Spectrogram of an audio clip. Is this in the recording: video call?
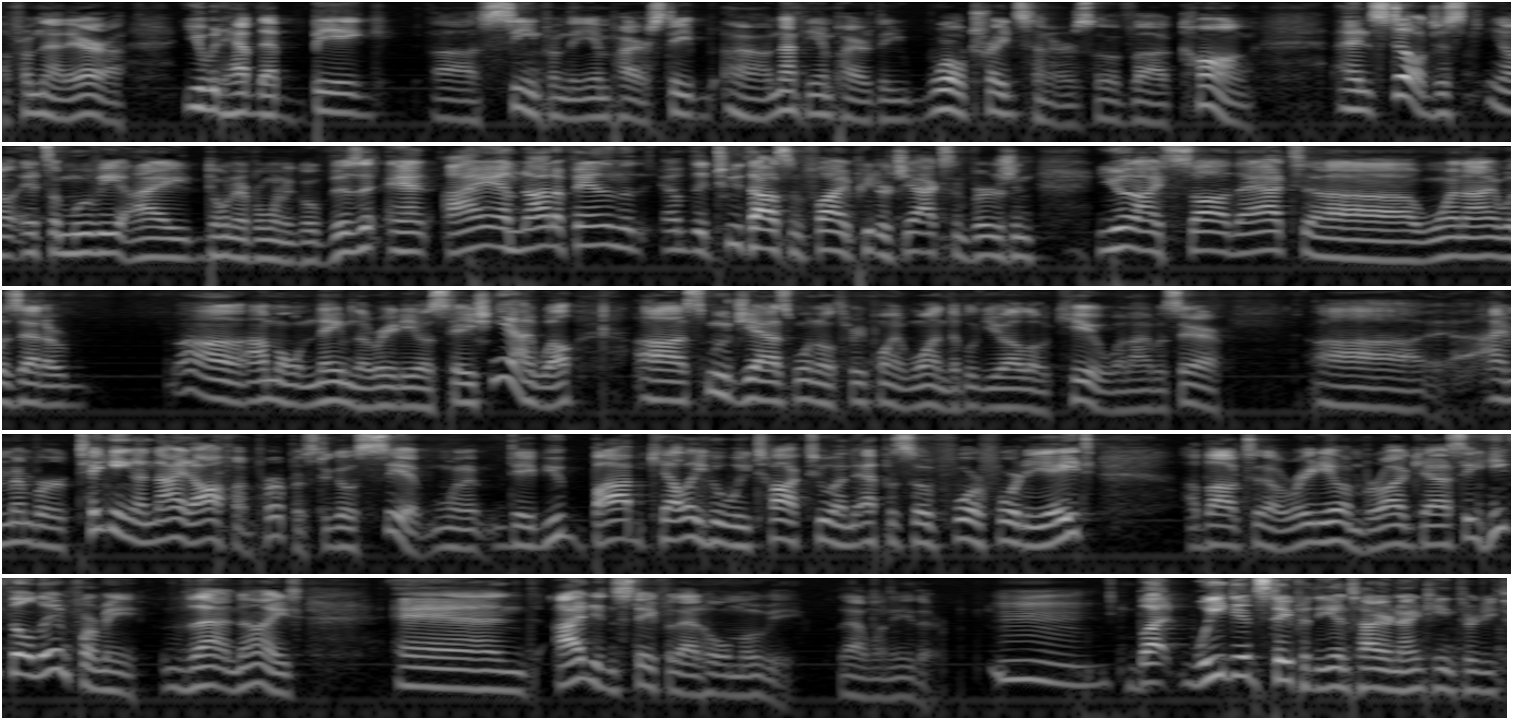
no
